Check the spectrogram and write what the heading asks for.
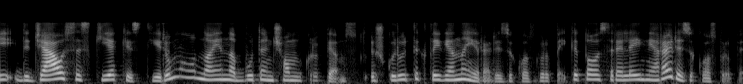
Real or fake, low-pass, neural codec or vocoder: fake; 7.2 kHz; codec, 16 kHz, 0.7 kbps, FocalCodec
